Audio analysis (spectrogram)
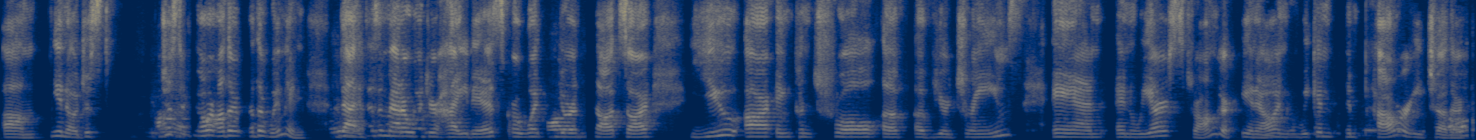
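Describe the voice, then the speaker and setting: A woman's voice: medium pitch, a little slow, a bit bright. A middle-aged woman from Puerto Rico, a pageant director, telling her story in a casual interview, earnest and grateful, with many restarts.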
